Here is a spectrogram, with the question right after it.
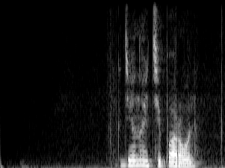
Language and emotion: Russian, neutral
